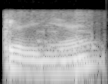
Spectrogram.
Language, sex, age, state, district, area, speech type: Tamil, male, 45-60, Tamil Nadu, Erode, rural, conversation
